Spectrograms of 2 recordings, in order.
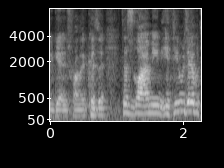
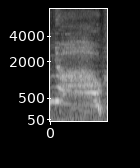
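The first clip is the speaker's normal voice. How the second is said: very high shouted no; scream; 3 dB quieter than usual. Retold or imitated. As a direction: shriek it out in despair. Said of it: "He just screams".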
